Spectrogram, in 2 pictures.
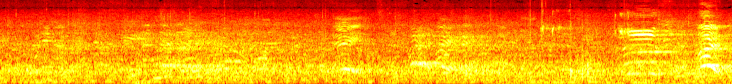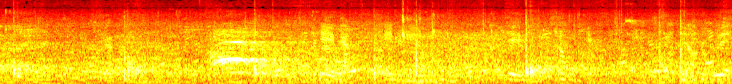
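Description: Rackets hit a tennis ball with sharp pops.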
